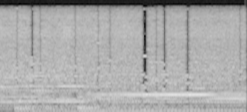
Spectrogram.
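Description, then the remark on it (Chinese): Heavy rain pours down in a steady, dense hiss that fills the whole clip without pause, with a faint low hum running underneath and no voices. “闪电越来越亮，雷声越来越响，哗哗哗，下起雨来了。雨越下越大，往窗外望去，树啊，房子啊，都看不清了。”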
